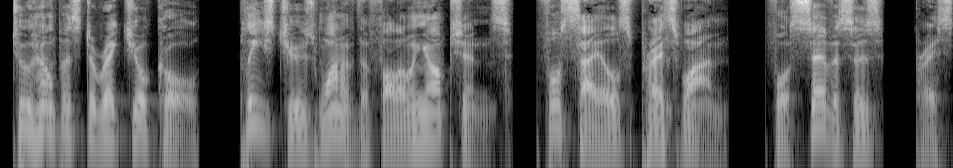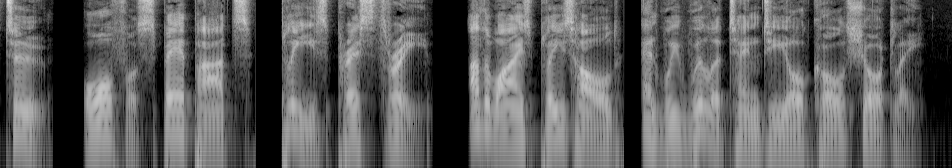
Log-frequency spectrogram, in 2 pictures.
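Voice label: english australian interactive voice response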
